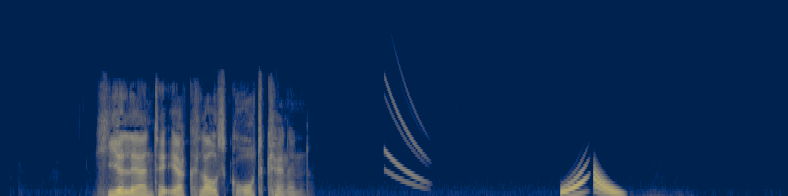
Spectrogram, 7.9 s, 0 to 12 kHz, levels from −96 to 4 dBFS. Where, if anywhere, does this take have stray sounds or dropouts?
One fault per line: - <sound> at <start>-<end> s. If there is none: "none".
- chirp at 3.8-4.3 s
- chirp at 5.6-6.3 s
